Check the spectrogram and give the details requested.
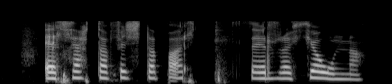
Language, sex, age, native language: Icelandic, female, 30-39, Icelandic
